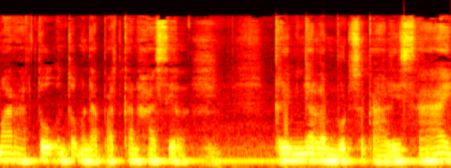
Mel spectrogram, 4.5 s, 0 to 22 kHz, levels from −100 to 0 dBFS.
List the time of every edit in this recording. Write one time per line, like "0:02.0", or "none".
0:02.2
